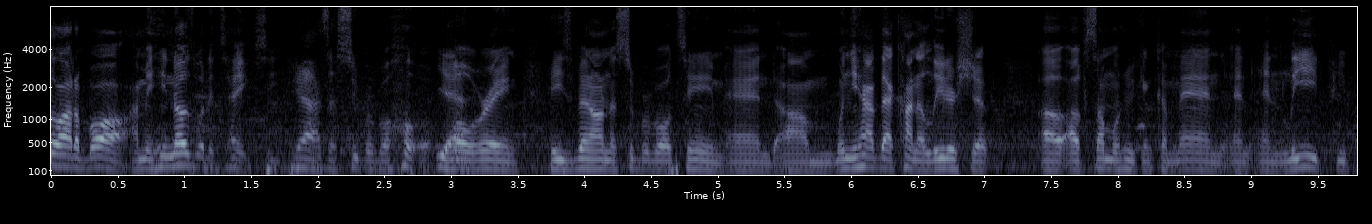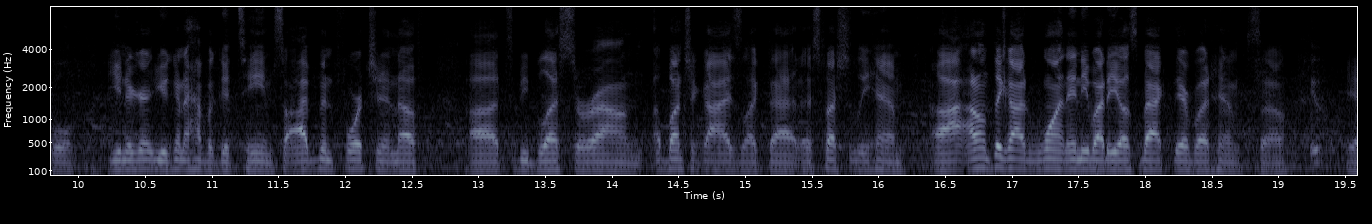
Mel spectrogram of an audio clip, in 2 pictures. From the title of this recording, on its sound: Live from Super Bowl LVIII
